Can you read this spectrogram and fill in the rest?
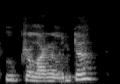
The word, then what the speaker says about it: Uptalanaluta: There's actually a word in the Yupik language, which is pronounced roughly something like Uptalanaluta. That literally translates as always getting ready. – Uptalanaluta.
